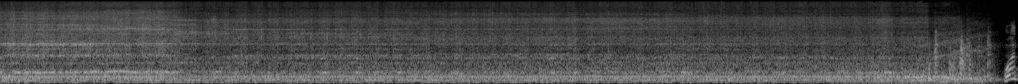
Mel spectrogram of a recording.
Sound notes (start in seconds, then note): 0.0 saw blade continues whirring; 1.9 saw blade continues whirring; 9.0 wood knocking together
